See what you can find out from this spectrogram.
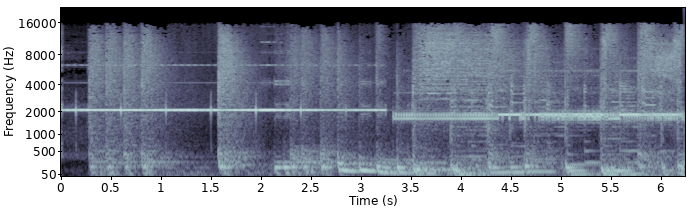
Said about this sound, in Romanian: v-am dat ton de fax, v-am dat totul, practic, tot sufletul nostru este în acest ton de fax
